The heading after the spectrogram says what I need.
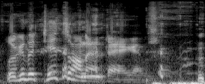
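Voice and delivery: ordinary delivery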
